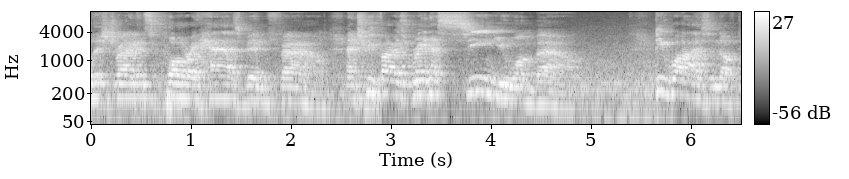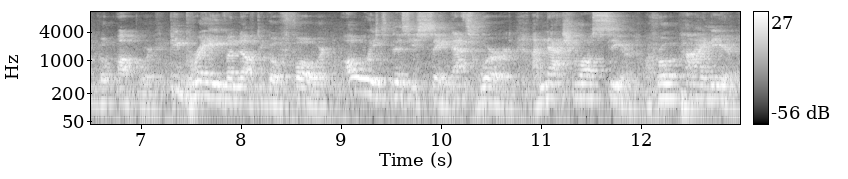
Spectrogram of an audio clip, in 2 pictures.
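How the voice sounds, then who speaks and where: A man's voice: on the high side, expressive, measured pace. A man in his thirties performing rhymed spoken-word poetry in a declamatory, rhythmic way, at a stand microphone in a small indoor venue. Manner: declamatory, emphatic, rhythmic delivery. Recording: echoey live room, distant mic, clear noise.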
